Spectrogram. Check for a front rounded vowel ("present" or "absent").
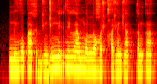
absent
